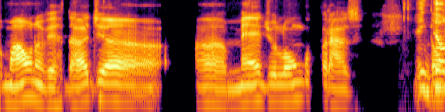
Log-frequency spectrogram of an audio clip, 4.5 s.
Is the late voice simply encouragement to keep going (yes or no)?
no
